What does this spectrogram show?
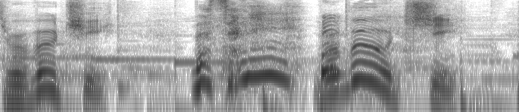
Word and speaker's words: Robotry: It's Robotry.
